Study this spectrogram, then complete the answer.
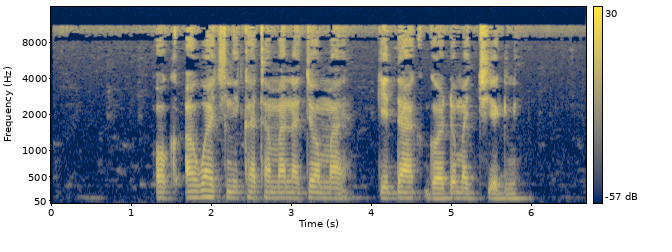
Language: Luo (Kenya and Tanzania)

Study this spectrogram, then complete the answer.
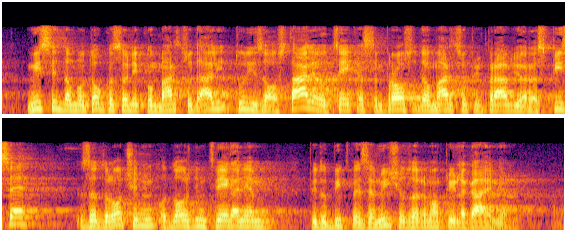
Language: Slovenian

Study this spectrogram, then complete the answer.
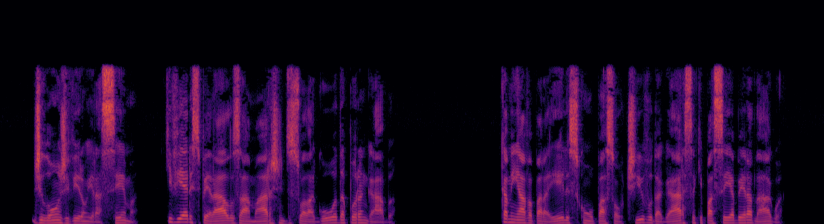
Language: Portuguese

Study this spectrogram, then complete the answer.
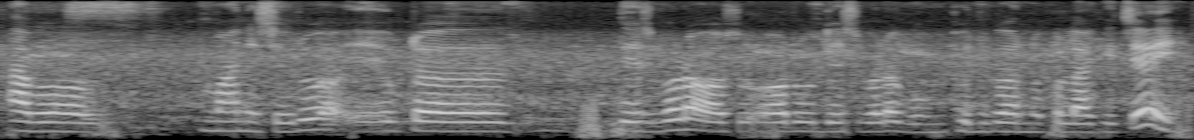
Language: Nepali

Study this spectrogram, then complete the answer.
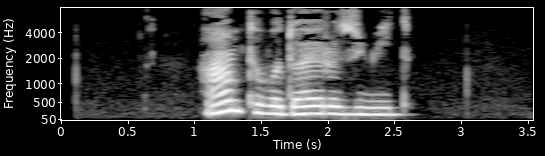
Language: Abkhazian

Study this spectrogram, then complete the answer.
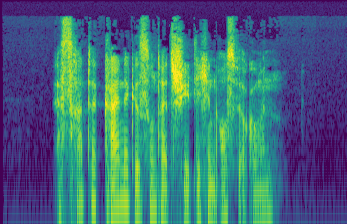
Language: German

